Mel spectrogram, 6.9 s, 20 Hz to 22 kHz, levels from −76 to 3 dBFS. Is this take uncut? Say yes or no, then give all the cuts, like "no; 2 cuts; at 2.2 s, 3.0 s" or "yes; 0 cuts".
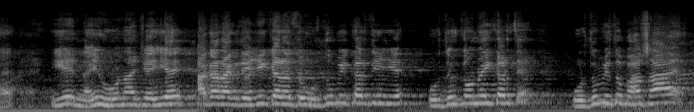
no; 1 cut; at 2.0 s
